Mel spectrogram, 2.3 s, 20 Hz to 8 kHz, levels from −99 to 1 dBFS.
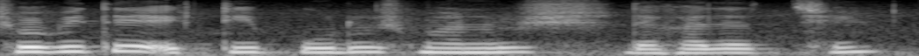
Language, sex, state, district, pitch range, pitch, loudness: Bengali, female, West Bengal, Alipurduar, 215-250 Hz, 240 Hz, -19 LUFS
